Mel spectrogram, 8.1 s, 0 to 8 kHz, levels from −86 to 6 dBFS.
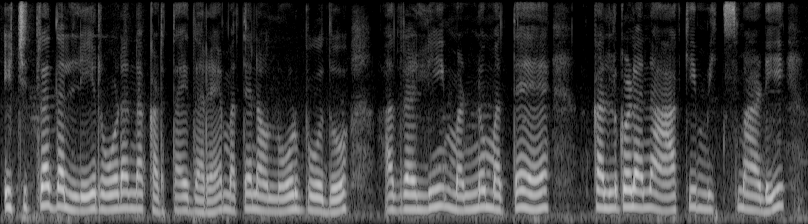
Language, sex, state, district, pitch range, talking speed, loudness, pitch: Kannada, female, Karnataka, Raichur, 185-220 Hz, 125 wpm, -22 LUFS, 200 Hz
